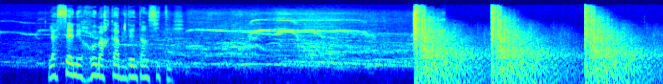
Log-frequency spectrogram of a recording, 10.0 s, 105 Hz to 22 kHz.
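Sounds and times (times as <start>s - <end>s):
crowd noise: 0.0s - 7.4s
speech: 0.7s - 2.8s
booming gunshots fired from a fort: 6.2s - 9.9s.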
